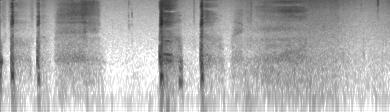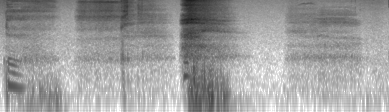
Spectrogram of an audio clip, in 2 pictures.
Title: midnight soft cough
